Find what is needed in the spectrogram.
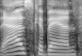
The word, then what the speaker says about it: Azkaban: And yes, that's how you say it, Azkaban.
